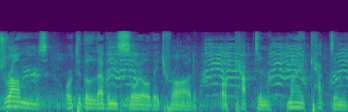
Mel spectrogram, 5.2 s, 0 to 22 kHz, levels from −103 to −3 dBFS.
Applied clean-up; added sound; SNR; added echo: none; Thunderstorm; 7 dB; none.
